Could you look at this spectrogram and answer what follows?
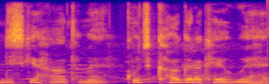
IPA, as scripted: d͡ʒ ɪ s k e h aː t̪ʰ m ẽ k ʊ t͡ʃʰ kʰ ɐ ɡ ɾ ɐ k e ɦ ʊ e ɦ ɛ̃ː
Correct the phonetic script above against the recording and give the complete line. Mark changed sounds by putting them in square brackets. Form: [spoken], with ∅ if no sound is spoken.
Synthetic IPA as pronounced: d͡ʒ ɪ s k e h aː t̪ʰ m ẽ k ʊ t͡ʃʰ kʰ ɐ ɡ ɾ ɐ [kʰ] e ɦ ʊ e ɦ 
